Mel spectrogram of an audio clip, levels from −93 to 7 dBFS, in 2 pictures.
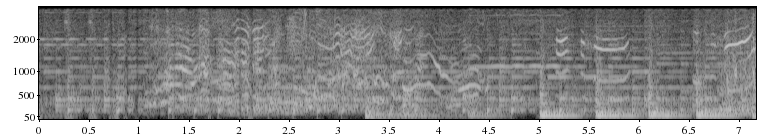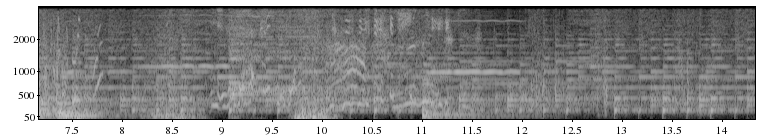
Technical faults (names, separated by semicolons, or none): repeated packet loss (robotic sound)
